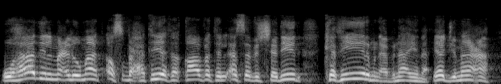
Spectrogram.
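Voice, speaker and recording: A man's voice: sits high, expressive, racing, a little mellow. A man preaching on television from a studio, talking emphatically, repeating words and putting direct questions to viewers. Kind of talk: televised religious talk to viewers.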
